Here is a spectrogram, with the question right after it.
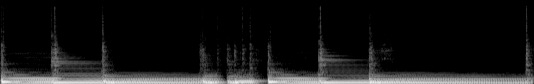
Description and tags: Jazz Bass A 6
jazz, music, jazzy
jazz, jazzy, music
